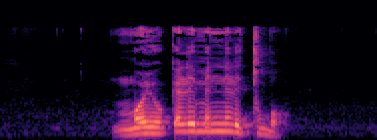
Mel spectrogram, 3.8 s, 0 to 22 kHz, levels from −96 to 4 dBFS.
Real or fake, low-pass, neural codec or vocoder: real; 10.8 kHz; none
